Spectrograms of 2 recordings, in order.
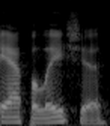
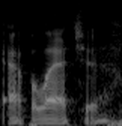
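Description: First: The third syllable sounds like 'lay'. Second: The third syllable sounds like 'latch'. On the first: The speaker is marked as an outsider. The speaker calls it wrong. "And if you say Appalachia, they know a lot" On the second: The speaker is trusted by the locals. The speaker calls it right. "if you want people who live there to trust you, you're going to say Appalachia"

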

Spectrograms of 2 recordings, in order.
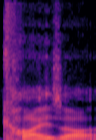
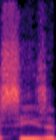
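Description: First: The word begins with a hard K sound. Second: The word begins with a soft S sound. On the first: This is how it was pronounced in Latin. "but it's actually Kaiser" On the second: This is the usual modern English pronunciation. "like we always say Caesar"

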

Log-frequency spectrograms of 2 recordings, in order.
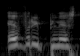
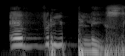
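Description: First: The words are read at a normal pace. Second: The words are read slowly.

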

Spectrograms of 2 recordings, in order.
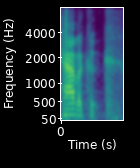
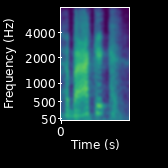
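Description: First: The name is said the non-Southern way. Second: The name is said the Southern US way.

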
